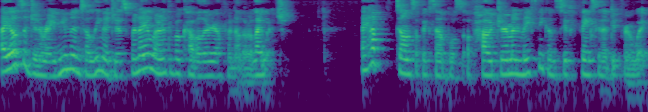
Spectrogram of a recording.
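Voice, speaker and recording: A woman with a Spanish accent, a fairly high pitch, ordinary pitch variation and a very fast pace. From Mexico. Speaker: language learner presenting an essay. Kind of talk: scripted video essay.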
